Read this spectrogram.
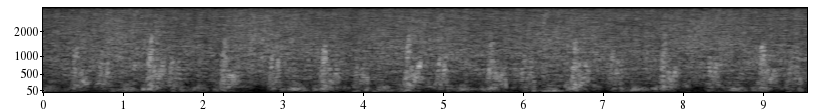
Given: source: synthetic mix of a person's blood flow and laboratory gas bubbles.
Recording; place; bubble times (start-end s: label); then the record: Doppler ultrasound of blood flow; precordium
5.75-5.83 s: bubbles
From the record:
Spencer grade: 2 (many but less than half of the cardiac periods contain bubble signals, singularly or in groups); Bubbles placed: anywhere in the cardiac cycle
